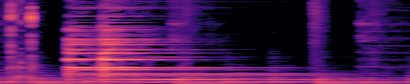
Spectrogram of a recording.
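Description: Intro music with a bell chime sound effect: a couple of short clicks, then a bright ding about a third of a second in that rings out and fades over about a second and a half.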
